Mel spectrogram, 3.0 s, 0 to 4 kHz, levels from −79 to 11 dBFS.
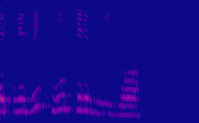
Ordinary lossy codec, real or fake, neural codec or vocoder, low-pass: Opus, 16 kbps; real; none; 3.6 kHz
